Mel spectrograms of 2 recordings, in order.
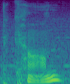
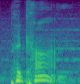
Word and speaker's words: pecan: It's spelled pecan. Yeah. The correct way. Pecan. Yeah. Whatever. Okay. So let's connect to this. Connect to this. Connect to this. Then we connect that and that and that. Okay. So these are both making reinforced plates. So one of these reinforced plates is going to go up into storage. Pecan. Yeah, you gotta Captain Kirk it. That's how you know you're saying it right.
